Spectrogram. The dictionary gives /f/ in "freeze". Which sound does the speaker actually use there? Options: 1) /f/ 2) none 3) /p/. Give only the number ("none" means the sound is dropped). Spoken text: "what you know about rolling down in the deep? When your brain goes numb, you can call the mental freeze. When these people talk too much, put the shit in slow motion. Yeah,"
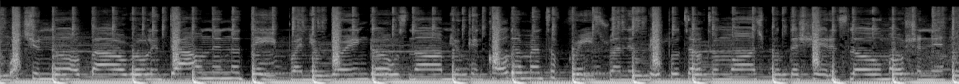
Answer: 3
